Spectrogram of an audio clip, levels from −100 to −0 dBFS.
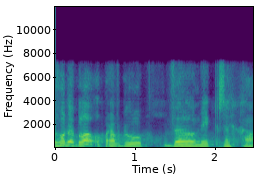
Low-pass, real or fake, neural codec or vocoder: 7.2 kHz; fake; codec, 16 kHz, 2 kbps, FreqCodec, smaller model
